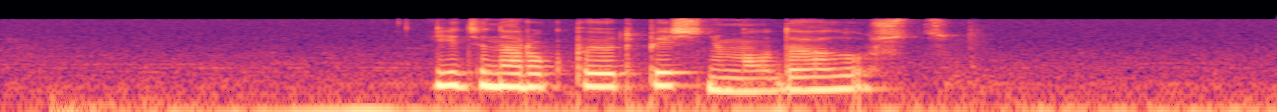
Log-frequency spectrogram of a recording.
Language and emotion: Russian, sad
